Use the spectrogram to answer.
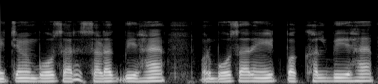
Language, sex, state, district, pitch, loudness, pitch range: Hindi, male, Jharkhand, Ranchi, 150 Hz, -15 LUFS, 145-155 Hz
